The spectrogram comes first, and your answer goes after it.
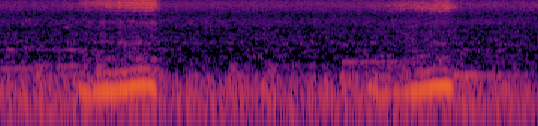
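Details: Sleeping cat snoring softly, two rising nasal snores about two seconds apart with quiet breathing between.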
